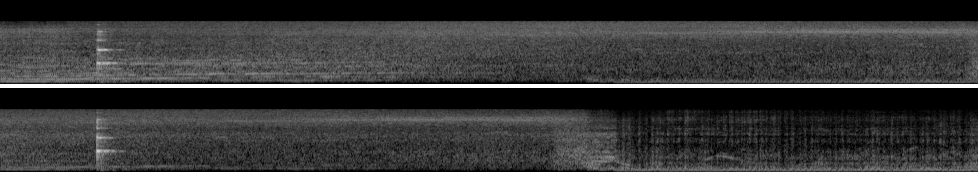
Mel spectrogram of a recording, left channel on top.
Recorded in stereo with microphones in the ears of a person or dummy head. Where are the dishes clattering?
50° right (ahead or behind), 0.9 m.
